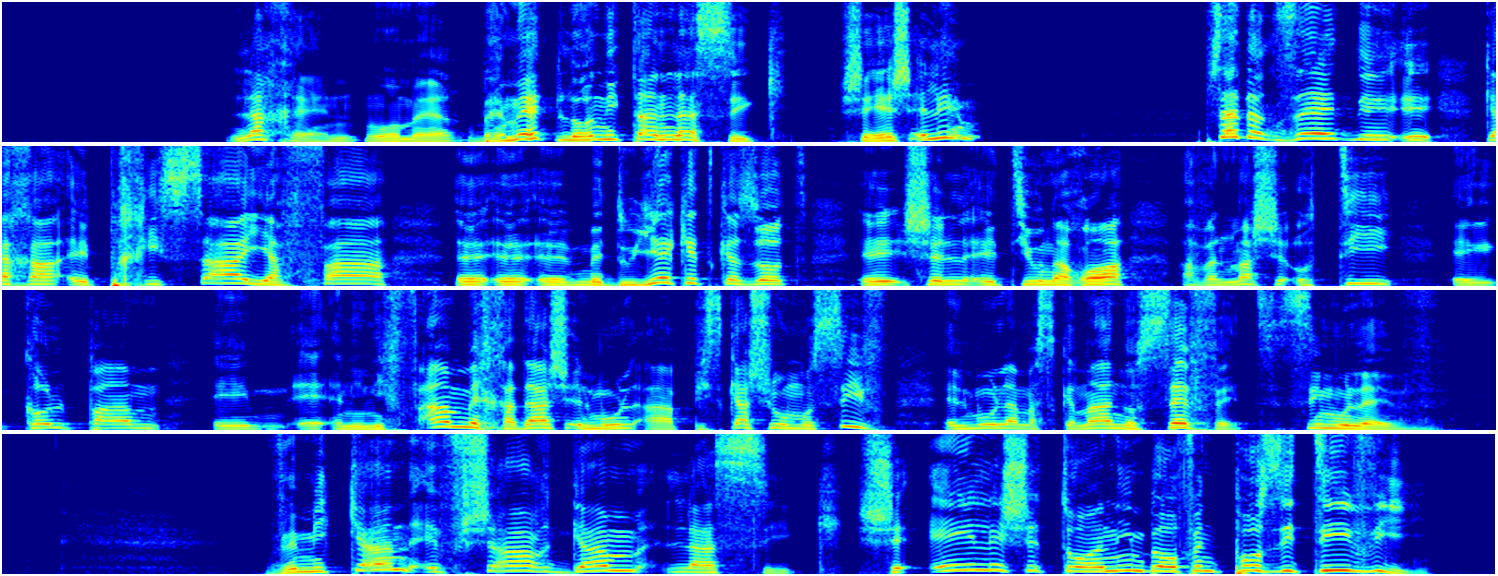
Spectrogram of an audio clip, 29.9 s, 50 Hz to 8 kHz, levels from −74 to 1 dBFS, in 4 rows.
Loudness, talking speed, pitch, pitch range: -24 LUFS, 90 wpm, 195 Hz, 155-235 Hz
